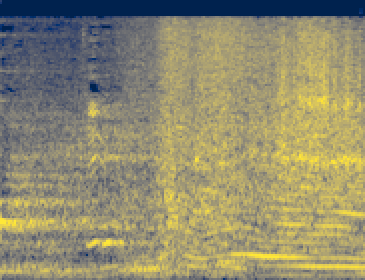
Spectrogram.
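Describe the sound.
Car engines revving and accelerating at a drag race on a professional motor speedway, a loud, steady roar that holds throughout.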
